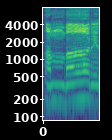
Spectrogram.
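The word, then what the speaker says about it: انبار: امبا رے ساکن امبار۔ یہ اگرچہ عربی کا قاعدہ ہے کہ بے سے پہلے نون ساکن ہو تو اس کو میم سے بدل کر پڑھتے ہیں، لیکن اس کا استعمال اردو اور فارسی میں بھی کہیں کہیں پایا جاتا ہے، جیسے امبار، دمبا اور شمبا وغیرہ میں۔ پہلے یہاں ہجے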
